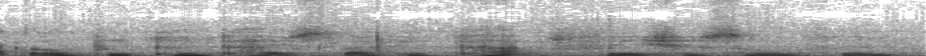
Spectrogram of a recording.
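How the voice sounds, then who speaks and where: Talking a little fast in a lowish voice against a noisy background, a young gaming streamer rambles casually while she plays. She's slangy, swears, talks to herself and has a strained, worn-out voice.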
